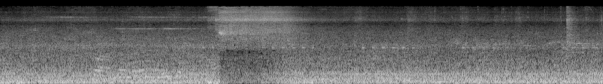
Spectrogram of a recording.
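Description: Busy city street traffic: a steady roar of passing vehicles, with a short high hiss about two seconds in.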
